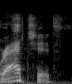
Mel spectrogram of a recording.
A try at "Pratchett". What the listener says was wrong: Pratchett with a P. Pratchett.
